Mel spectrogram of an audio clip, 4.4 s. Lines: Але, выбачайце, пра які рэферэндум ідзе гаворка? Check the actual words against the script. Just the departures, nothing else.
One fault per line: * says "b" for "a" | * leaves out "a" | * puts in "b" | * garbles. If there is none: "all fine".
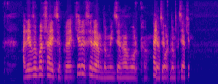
* garbles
